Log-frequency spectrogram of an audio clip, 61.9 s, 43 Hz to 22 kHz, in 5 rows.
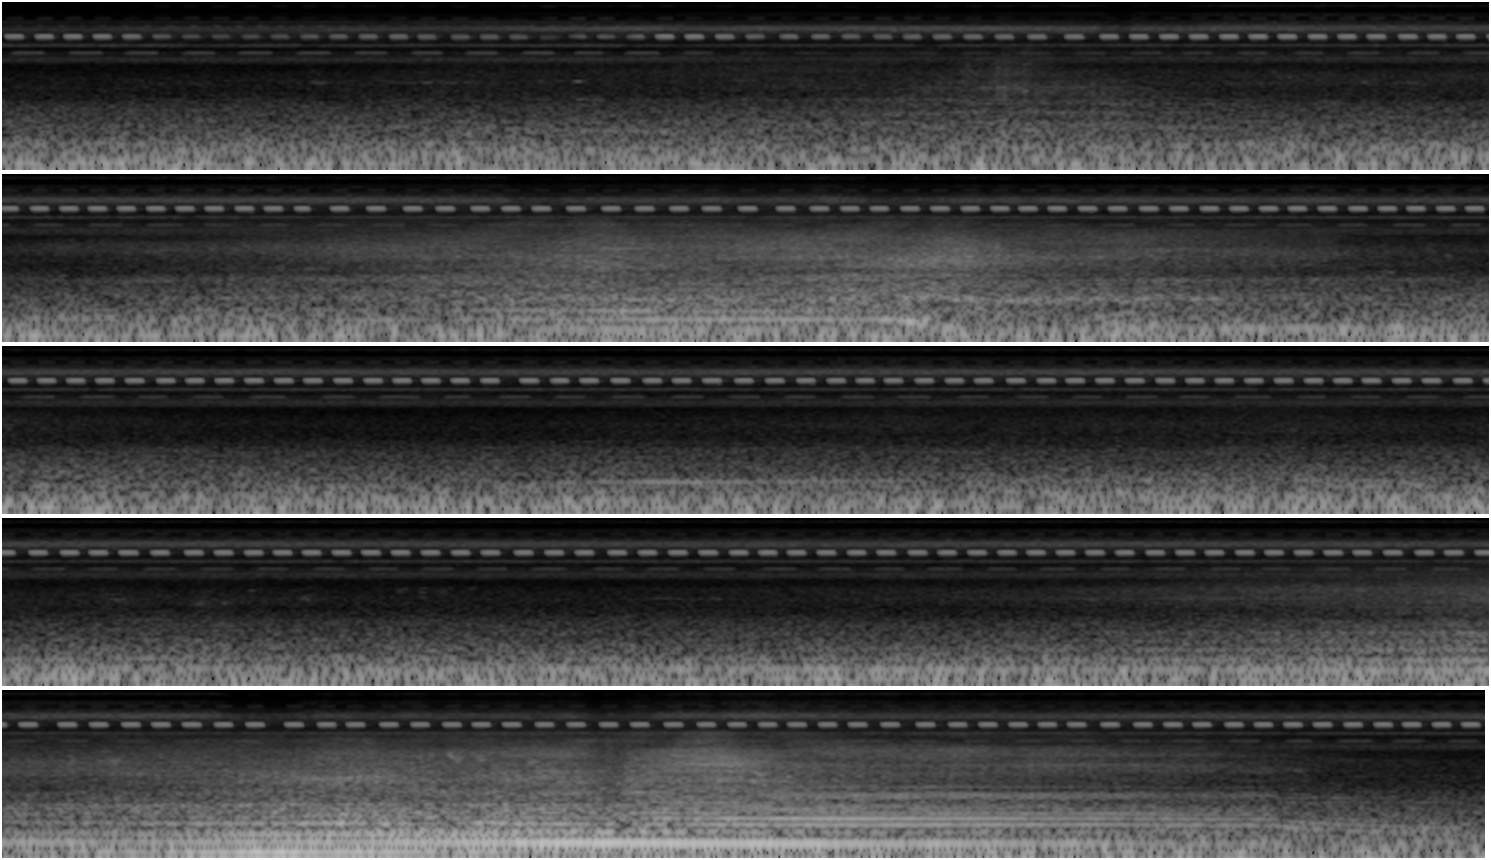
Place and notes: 都會園路, Xitun Dist., Taichung City - Insects
Insects sound, Traffic sound, Binaural recordings, Sony PCM D100+ Soundman OKM II
Xitun District, 都會園路, 9 October 2017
